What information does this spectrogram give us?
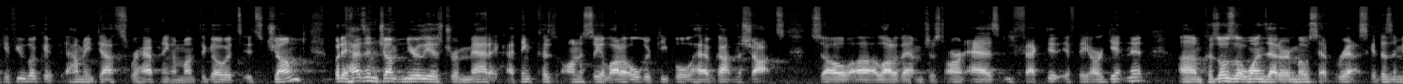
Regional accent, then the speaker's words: Phoenix, Arizona, United States; now in Las Vegas, United States; Like for me, I grew up in Phoenix, Arizona, a very newish city, right? Nowadays, I live in Vegas

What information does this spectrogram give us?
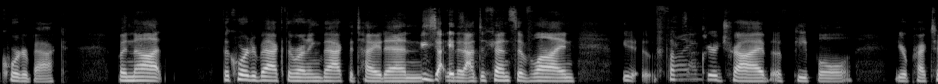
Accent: New York, United States; I'm I'm a New Yorker, so

